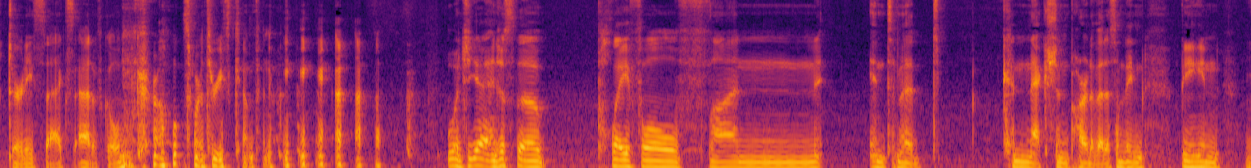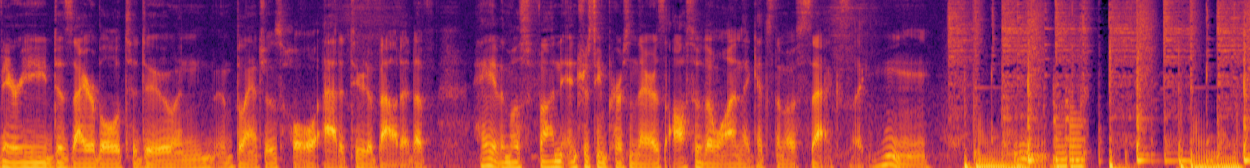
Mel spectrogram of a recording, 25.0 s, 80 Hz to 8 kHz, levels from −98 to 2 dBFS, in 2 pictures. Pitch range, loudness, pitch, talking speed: 85-110 Hz, -18 LUFS, 95 Hz, 130 wpm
